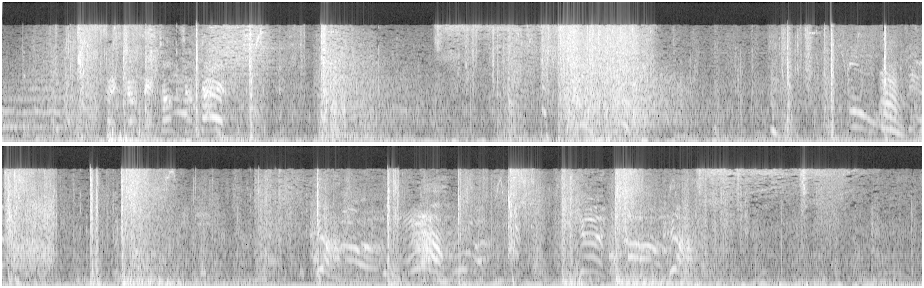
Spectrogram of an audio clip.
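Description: Punches and blows thud in a game fight.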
